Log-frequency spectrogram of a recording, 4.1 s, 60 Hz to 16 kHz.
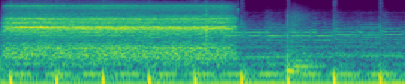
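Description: Steady hiss of a long draw through a Vaporesso Cascade Baby tank while its 0.18 ohm mesh coil fires at 65 watts, with a faint whistle in the airflow. It cuts off sharply a little over two seconds in.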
